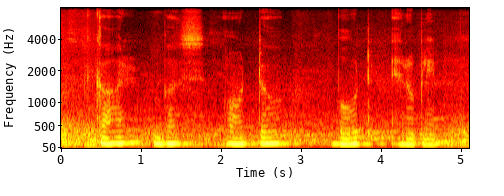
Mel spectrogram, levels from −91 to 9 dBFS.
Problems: background sounds at intervals, low volume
